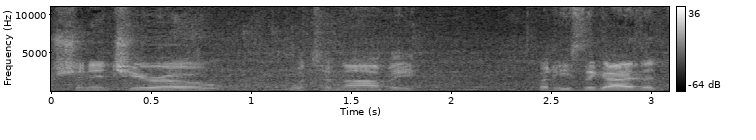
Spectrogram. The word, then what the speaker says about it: Shinichiro Watanabe: I believe you pronounce his name Shinichiro Watanabe, but he's the guy that did Cowboy Bebop, Samurai Champloo.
